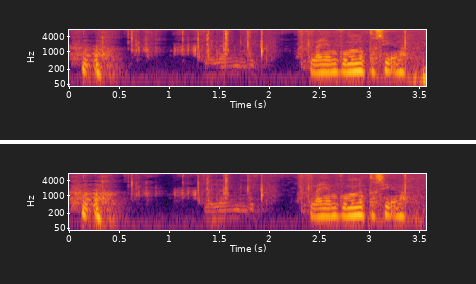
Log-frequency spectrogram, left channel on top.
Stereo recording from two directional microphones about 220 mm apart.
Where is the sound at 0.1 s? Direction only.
20° right (ahead or behind).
